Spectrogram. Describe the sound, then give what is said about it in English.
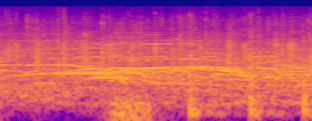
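A church audience claps hands with all its might, a dense, loud, continuous wash of applause with cheering voices rising over it. “Would you clap your hands again with all of your might?”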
